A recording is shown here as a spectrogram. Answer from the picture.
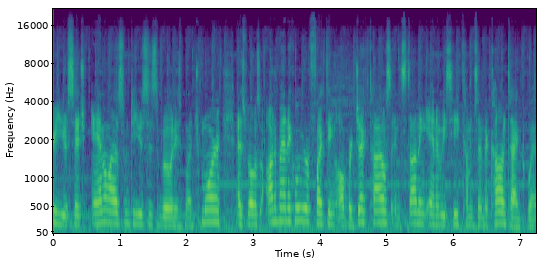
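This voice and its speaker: Over music in the background, the speaker goes at a very fast pace with ordinary pitch variation. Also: woman. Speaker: game reviewer. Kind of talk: video game review narration.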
